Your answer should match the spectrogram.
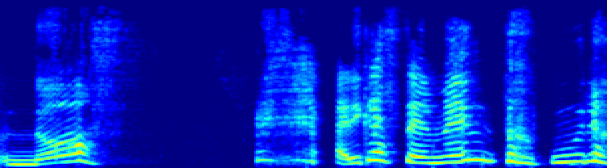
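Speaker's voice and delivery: laughing reply. Retold or imitated. Correcting him about Arica, laughing loudly. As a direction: blurt it out laughing. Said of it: "y yo como".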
